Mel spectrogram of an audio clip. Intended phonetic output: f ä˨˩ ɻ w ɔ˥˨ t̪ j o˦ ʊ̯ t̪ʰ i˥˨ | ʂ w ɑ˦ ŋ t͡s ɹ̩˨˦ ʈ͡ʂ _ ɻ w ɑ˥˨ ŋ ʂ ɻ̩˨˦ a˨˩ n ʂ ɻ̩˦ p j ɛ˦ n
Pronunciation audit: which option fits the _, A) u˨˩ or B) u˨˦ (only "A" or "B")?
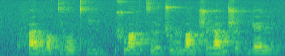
A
